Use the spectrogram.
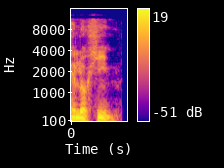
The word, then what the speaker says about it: Elohim: un final masculino pluralizado la H tiene sonido se pronuncia como J de manera que su pronunciación exacta es Elohim si la palabra Elohim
